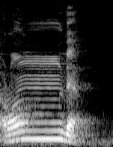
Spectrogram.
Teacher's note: Rongda, ya, itu tanwin bertemu dengan huruf dzal adalah ikhfa hakiki. Hukumnya dibaca dengan gunnah, dibaca dengan dengung. Jangan naron dha, salah.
